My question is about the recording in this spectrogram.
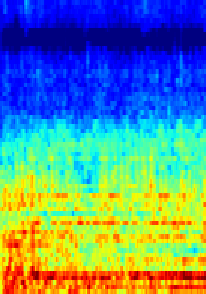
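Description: Wind rushing over the microphone and bicycle tyres rolling on wet pavement while riding, a steady noisy rush. Shortly after the start, a steady low drone of background music comes in underneath.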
